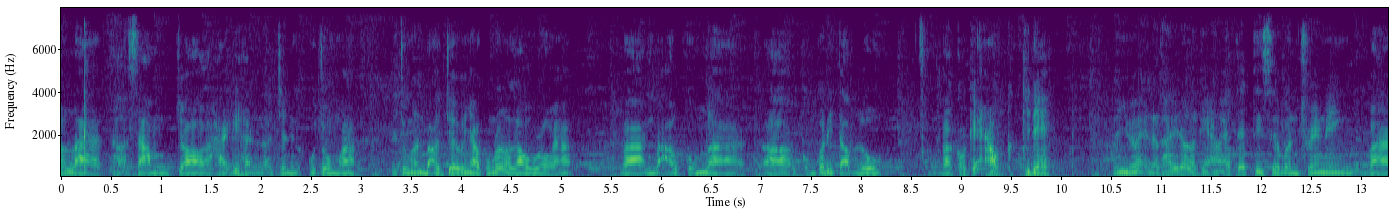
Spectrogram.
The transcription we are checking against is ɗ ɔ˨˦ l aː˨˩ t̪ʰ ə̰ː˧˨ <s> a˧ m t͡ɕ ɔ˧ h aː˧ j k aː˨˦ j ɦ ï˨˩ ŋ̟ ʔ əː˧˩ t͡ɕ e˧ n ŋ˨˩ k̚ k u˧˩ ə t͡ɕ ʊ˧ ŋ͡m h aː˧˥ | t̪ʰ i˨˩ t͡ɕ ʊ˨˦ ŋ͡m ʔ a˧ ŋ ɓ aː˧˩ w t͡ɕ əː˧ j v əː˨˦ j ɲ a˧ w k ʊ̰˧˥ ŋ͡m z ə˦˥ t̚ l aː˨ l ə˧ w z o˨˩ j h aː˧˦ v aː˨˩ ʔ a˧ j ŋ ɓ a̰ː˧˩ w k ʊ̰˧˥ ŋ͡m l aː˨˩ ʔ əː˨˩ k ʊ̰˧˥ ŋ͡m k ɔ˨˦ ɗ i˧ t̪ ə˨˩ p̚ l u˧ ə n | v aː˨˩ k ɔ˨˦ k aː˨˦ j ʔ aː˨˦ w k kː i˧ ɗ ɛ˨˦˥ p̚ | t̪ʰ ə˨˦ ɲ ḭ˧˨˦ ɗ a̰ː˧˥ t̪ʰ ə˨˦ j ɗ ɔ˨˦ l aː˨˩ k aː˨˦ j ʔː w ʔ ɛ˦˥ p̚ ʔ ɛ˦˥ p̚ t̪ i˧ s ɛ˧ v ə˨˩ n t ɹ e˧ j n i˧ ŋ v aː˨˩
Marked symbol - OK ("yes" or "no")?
yes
